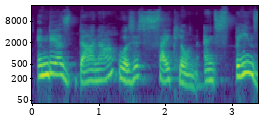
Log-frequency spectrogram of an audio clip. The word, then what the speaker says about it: Dana: na a pronounced Dan many of course pronounce it as Dana but it is Dana and then two days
